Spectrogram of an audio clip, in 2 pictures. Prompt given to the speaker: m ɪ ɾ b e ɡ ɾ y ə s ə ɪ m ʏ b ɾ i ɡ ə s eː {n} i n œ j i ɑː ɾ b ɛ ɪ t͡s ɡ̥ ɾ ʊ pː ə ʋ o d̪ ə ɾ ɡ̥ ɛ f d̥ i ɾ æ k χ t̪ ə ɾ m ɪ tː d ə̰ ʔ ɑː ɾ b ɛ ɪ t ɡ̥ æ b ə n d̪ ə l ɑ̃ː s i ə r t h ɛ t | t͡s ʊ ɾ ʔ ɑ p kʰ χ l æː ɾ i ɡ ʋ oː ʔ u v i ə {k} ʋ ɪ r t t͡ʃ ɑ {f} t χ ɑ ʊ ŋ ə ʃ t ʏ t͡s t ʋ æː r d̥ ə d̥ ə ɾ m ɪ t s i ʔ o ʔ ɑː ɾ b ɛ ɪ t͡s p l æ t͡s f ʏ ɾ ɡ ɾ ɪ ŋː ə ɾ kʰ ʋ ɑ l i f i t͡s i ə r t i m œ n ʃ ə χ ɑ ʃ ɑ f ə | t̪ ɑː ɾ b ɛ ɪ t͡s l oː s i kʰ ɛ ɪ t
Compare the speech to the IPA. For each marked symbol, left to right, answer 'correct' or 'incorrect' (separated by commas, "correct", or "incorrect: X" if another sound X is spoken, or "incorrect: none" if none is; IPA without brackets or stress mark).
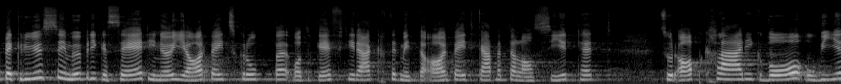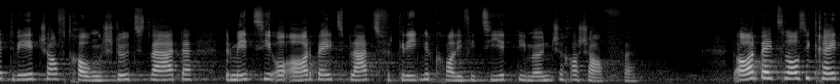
incorrect: d, incorrect: t, correct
